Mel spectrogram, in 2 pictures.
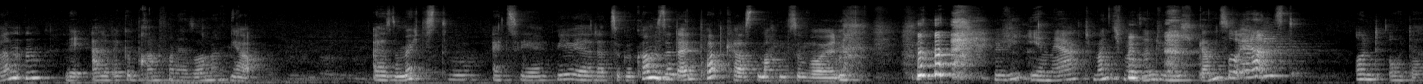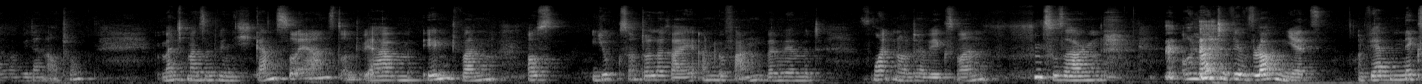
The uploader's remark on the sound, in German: Werden von den Leuten mit denen wir zum Aufnahmezeitpunkt im Urlaub waren unterbrochen. Wir wissen, dass die Audioqualität dieser Folge nicht einmal die untersten Standards erfüllt.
